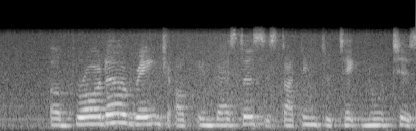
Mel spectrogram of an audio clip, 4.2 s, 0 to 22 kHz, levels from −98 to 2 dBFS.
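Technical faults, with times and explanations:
Nothing here counts as a technical fault: the faint room noise sits about 21 dB below the speech, and the call processing and codec path, which cap the top end around 8 kHz, are doing their ordinary job.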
